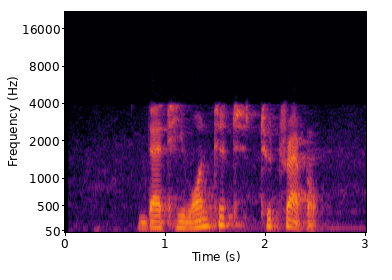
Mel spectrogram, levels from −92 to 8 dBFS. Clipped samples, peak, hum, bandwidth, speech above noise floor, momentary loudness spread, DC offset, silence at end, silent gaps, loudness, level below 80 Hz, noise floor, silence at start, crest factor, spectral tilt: under 0.1%; -2 dBFS; none; 4.2 kHz; 36 dB; 7 LU; under 0.1%; 0.5 s; none; -20 LUFS; -50 dBFS; -56 dBFS; 0.75 s; 18 dB; -5 dB/octave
